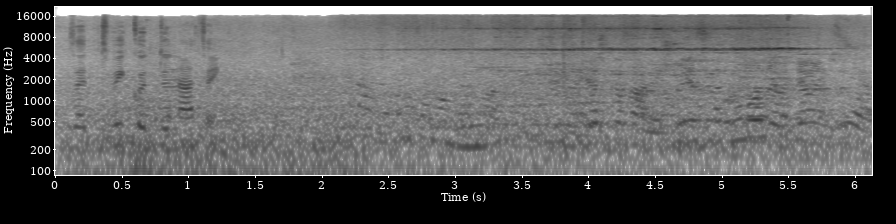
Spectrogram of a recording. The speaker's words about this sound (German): Der Bahnhof von Lviv. Ein neoklassizistisches Gebäude mit einigen Jugendstilelementen. Fertiggestellt Anfang des vergangenen Jahrhunderts. Ein Wahrzeichen der Stadt.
